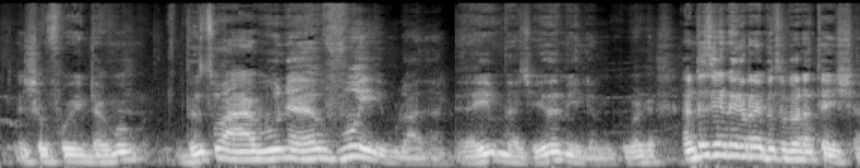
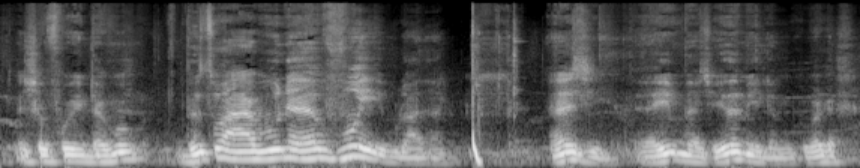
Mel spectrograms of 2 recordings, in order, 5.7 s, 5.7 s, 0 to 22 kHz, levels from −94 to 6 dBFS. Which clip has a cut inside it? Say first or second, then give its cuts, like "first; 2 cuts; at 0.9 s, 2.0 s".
first; 1 cut; at 2.9 s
